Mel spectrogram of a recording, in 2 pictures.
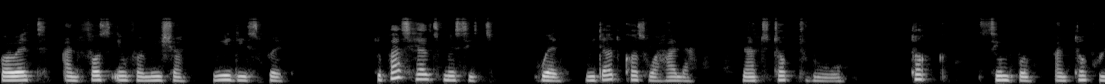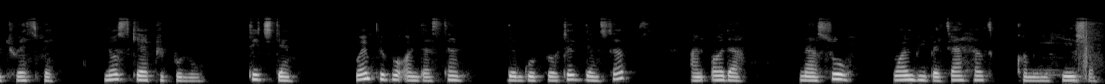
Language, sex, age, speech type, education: Nigerian Pidgin, female, 30-45, spontaneous, tertiary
